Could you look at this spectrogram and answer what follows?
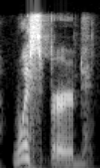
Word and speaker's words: whispered: This word here, the ED, it sounds like a D only. The word is whispered.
